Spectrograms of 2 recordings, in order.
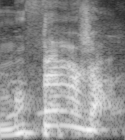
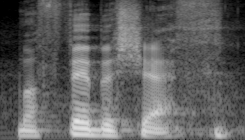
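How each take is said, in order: First: The name is said in a put-on Russian accent. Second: The name is said in a plain, normal accent. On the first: The speaker calls it wrong. "you're making it sound like your Russian grandma who stubbed her toe" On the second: The speaker calls it right. "Said it right"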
